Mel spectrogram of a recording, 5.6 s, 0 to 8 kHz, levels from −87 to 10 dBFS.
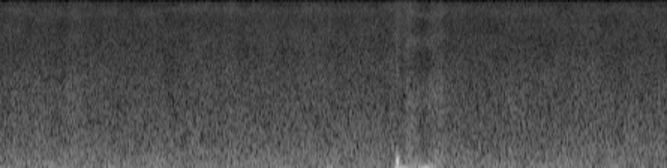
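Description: From 0.00 to 3.29 s and again from 3.40 to 5.56 s, the speech is replaced by steady comfort noise, likely sound dropped by the voice detector. On a spectrogram these spans show flat, featureless noise with no harmonics below the 8 kHz ceiling, and the waveform shows a low, even envelope.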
